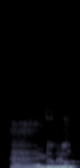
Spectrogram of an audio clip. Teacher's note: clearly there is no difference no obvious difference at least between the two vowels as far as length or intensity is involved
